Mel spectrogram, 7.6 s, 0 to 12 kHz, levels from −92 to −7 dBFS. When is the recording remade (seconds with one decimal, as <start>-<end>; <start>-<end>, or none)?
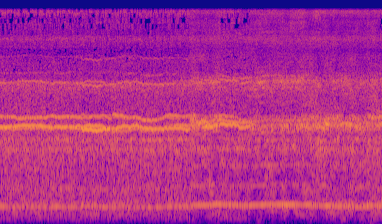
3.8-4.4; 5.0-7.6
